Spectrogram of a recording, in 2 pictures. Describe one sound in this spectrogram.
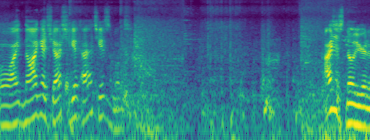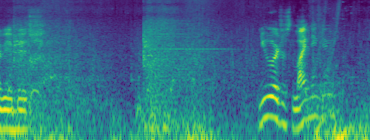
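A staff strikes a beast with sharp heavy thuds.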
